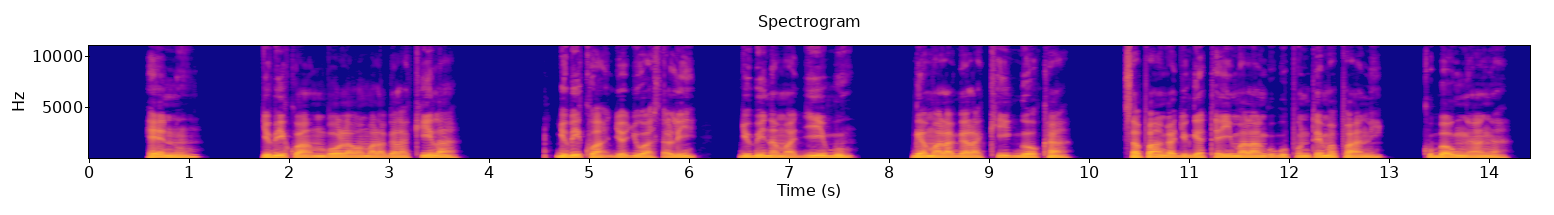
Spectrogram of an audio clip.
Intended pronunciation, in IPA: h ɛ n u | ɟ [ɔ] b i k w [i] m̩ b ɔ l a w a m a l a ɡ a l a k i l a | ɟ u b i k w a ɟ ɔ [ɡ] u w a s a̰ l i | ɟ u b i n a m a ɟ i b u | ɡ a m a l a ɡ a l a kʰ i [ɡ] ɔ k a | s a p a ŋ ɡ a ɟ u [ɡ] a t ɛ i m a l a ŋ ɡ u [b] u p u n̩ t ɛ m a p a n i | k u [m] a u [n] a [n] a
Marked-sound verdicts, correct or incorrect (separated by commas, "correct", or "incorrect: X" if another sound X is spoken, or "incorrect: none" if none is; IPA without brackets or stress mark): incorrect: u, incorrect: a, incorrect: ɟ, correct, correct, incorrect: ɡ, incorrect: b, incorrect: ŋ, incorrect: ŋ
